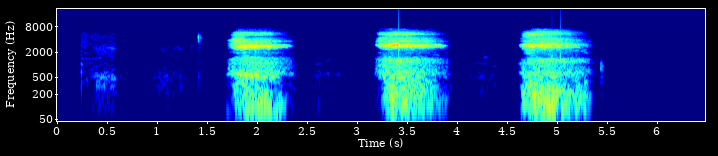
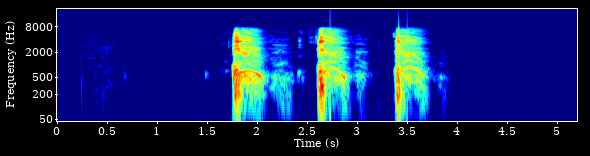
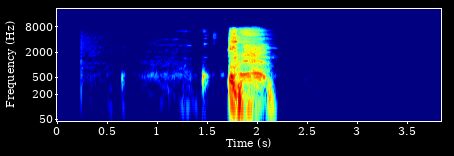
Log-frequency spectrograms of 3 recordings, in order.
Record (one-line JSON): {"exhalation_length": "6.5 s", "exhalation_amplitude": 3344, "exhalation_signal_mean_std_ratio": 0.4, "three_cough_length": "5.2 s", "three_cough_amplitude": 29680, "three_cough_signal_mean_std_ratio": 0.21, "cough_length": "3.8 s", "cough_amplitude": 26344, "cough_signal_mean_std_ratio": 0.21, "survey_phase": "beta (2021-08-13 to 2022-03-07)", "age": "18-44", "gender": "Female", "wearing_mask": "No", "symptom_none": true, "smoker_status": "Never smoked", "respiratory_condition_asthma": false, "respiratory_condition_other": false, "recruitment_source": "REACT", "submission_delay": "2 days", "covid_test_result": "Negative", "covid_test_method": "RT-qPCR", "influenza_a_test_result": "Negative", "influenza_b_test_result": "Negative"}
